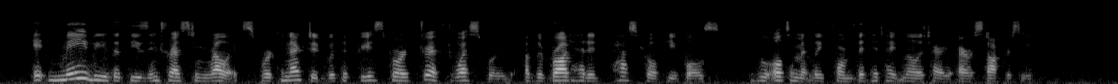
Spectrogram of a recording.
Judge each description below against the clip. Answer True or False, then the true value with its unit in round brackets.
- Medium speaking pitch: True (170 Hz)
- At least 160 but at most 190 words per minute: False (145 wpm)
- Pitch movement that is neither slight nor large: True (3.3 semitones)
